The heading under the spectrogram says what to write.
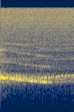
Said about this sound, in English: The sirens in the back.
